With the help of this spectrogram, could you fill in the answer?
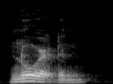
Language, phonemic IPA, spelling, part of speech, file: Dutch, /ˈnoːr.də(n)/, noorden, noun, Nl-noorden.ogg
- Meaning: north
